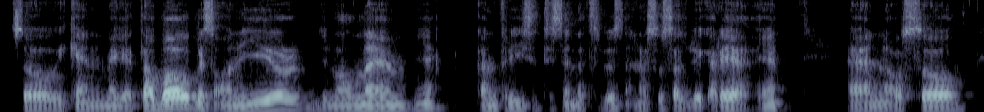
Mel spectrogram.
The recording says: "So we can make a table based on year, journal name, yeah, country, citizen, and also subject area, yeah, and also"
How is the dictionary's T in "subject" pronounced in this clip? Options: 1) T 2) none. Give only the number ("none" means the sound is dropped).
2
